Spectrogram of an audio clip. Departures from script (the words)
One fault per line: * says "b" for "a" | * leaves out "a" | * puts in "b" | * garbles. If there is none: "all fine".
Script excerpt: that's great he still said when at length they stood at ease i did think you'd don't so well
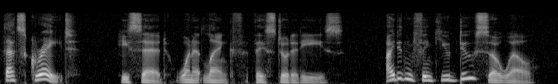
* leaves out "still"
* says "didn't" for "did"
* says "do" for "don't"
